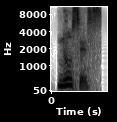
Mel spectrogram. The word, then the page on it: gnosis: Indian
